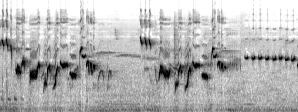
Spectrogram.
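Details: Vigorous white-rumped shama lure song: two long, varied phrases of high chips, sliding whistles and warbles, then a rhythmic run of about ten identical clear whistled notes.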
